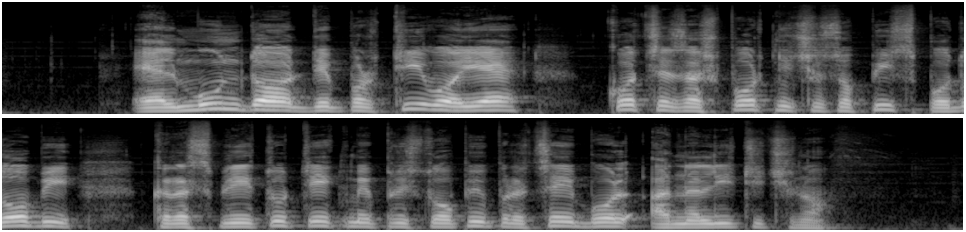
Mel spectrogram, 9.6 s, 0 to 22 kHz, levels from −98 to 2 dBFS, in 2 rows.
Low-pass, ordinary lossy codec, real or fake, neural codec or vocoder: 19.8 kHz; none; real; none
